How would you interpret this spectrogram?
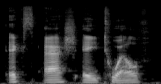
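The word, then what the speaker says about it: X Æ A-12: Then the ever so famous this which apparently it's pronounced X Ash A12.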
